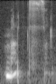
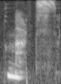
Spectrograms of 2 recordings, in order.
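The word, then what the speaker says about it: Marts: Mats. Mats. Mats. M A R T S. Mats, which is my birth month. I'm a Pisces. Yes. Matts.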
